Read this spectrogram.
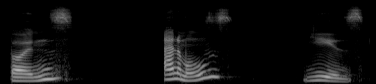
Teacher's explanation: the final s is pronounced z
